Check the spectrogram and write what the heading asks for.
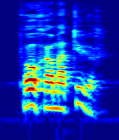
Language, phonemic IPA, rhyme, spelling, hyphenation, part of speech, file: Dutch, /proː.ɣrɑ.maːˈtyːr/, -yːr, programmatuur, pro‧gram‧ma‧tuur, noun, Nl-programmatuur.ogg
- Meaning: software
